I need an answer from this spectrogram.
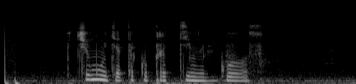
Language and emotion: Russian, angry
